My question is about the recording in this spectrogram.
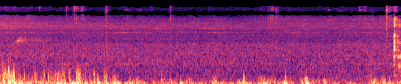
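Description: Wind buffeting the microphone outdoors: an uneven low rumble that rises and falls, with no distinct events.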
